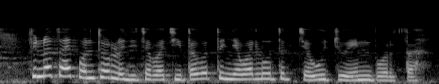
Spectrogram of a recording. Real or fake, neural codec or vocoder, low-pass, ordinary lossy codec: real; none; 5.4 kHz; none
